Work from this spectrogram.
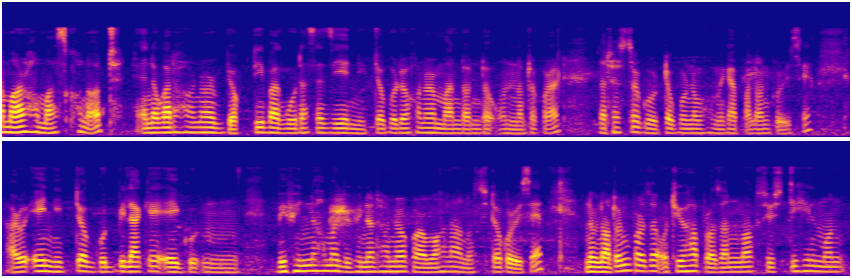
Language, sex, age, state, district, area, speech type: Assamese, male, 18-30, Assam, Sonitpur, rural, spontaneous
